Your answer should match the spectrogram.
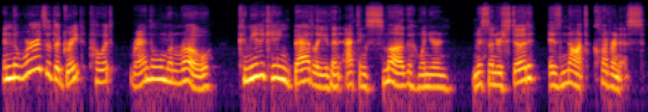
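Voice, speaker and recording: A woman's voice: lowish voice, animated, normal speed, few pauses, dry recording, lightly acted. A woman playing a principled, frantic female space scavenger in a screenplay table read. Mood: smug, scolding.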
